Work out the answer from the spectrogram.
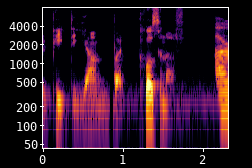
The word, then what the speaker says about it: De Jong: a dutch name so the j in in holland is said like a y so it's actually p d young but close enough all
